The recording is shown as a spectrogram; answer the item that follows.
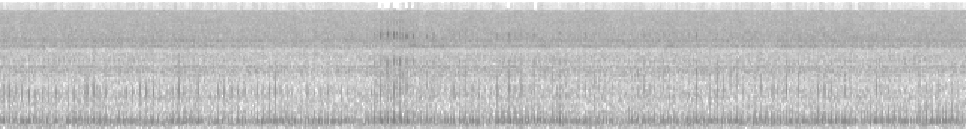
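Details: Two-month-old male British Shorthair kitten, kneading on its first day in a new home, seemingly nervous, purring continuously: a low, steady, softly pulsing rumble with faint rustling on top, indoors.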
